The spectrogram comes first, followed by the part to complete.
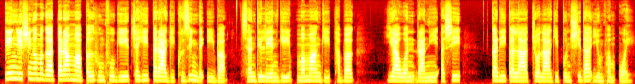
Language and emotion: Manipuri, neutral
